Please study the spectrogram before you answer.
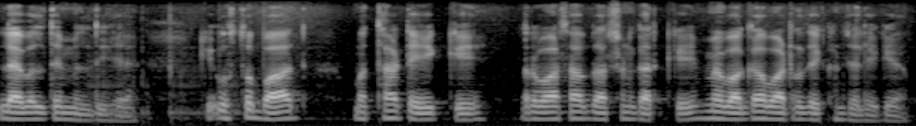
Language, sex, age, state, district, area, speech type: Punjabi, male, 18-30, Punjab, Rupnagar, rural, spontaneous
